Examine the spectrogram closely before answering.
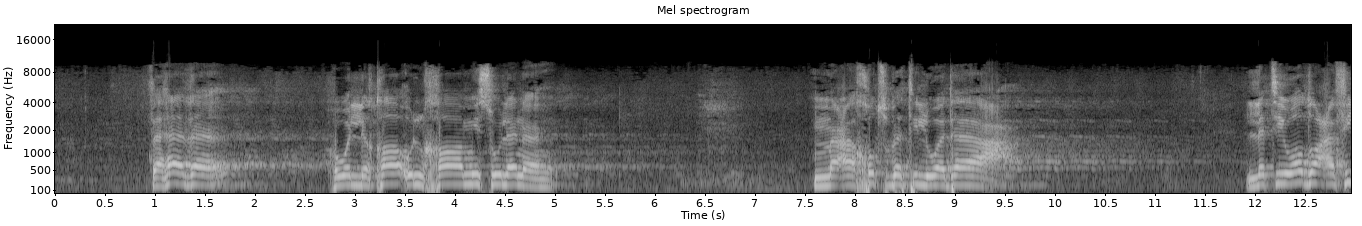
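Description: A man preaches loudly into a microphone, in bursts with pauses, in an echoing hall.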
